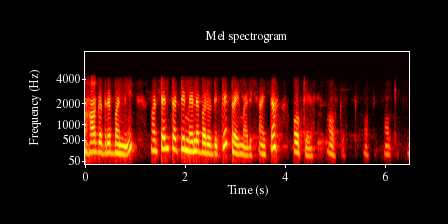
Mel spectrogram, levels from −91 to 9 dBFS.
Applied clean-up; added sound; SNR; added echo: none; none; none; none.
